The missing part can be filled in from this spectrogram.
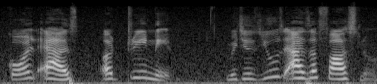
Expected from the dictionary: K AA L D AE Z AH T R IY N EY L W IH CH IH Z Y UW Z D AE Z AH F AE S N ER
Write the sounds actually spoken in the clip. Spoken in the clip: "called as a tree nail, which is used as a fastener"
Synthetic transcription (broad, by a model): K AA L D AE Z AH T R IY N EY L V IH CH IH Z Y UW Z D AE Z AH F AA S N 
